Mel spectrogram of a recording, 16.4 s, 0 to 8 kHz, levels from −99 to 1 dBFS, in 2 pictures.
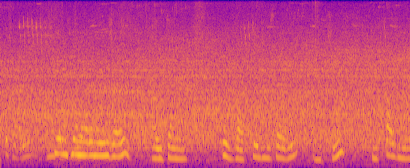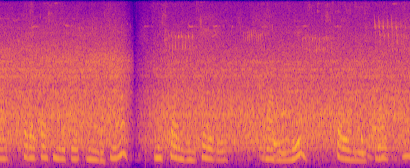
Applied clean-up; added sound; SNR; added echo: none; Bird vocalization, bird call, bird song; -1 dB; reverberation time 0.3 s.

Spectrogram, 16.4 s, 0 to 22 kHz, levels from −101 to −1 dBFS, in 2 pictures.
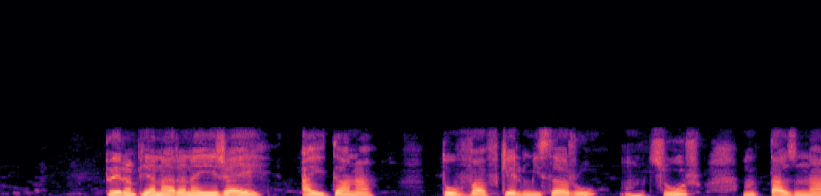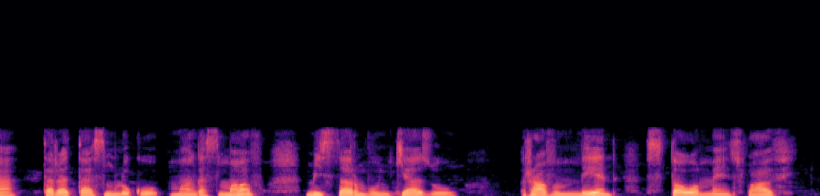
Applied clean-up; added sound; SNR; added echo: none; none; none; none.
